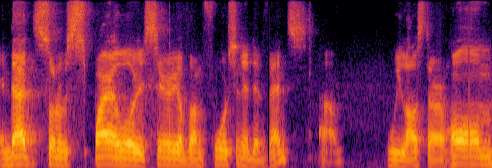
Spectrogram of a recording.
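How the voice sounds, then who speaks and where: A man is speaking. His pitch is medium, and his pace is moderate. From Democratic Republic of the Congo. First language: French. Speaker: real estate agent. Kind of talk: podcast interview.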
